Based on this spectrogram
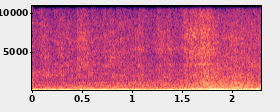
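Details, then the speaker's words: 1973 Camaro Z28 RS V8 after roller rocker install: deep rumble rising smoothly on throttle blip with a slight crackle and individual cylinders audible, no ticking or misfire; normal revving. "You hear that nice little crackle? That's what you like to hear. You can hear the individual cylinders firing."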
